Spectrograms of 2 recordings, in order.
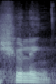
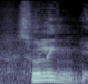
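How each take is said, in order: First: The word begins with an sh sound. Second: The word begins with a plain s sound. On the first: The speaker calls it wrong. "bukan shuling" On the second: The speaker calls it right.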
